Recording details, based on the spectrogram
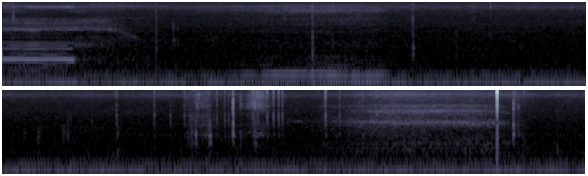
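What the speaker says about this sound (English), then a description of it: "The dog is snoring." A dog snores softly and steadily, a faint low rumble of slow breathing that runs throughout, with a single sharp click near the end.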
